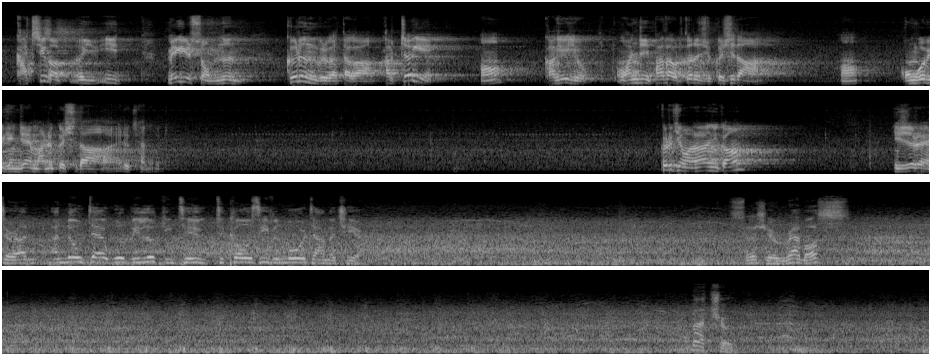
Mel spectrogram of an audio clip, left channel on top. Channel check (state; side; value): different; both; correlation 0.00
